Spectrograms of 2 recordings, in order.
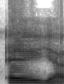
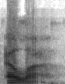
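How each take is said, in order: First: The double L sounds like an English Y. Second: The double L sounds like an English L. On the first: The speaker calls it right. "It's ella. It sounds like a Y, yeah sound" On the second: The speaker calls it wrong. "it does not sound like la, like ella"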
